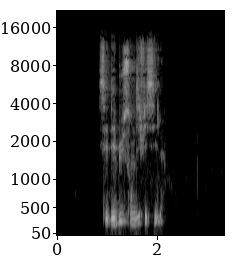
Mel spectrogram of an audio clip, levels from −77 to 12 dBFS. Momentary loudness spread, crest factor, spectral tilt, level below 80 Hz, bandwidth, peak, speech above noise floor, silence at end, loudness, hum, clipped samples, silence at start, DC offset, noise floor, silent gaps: 12 LU; 24 dB; 0 dB/octave; -70 dBFS; 15.5 kHz; -2 dBFS; 53 dB; 1.25 s; -19 LUFS; none; under 0.1%; 0.85 s; under 0.1%; -74 dBFS; none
